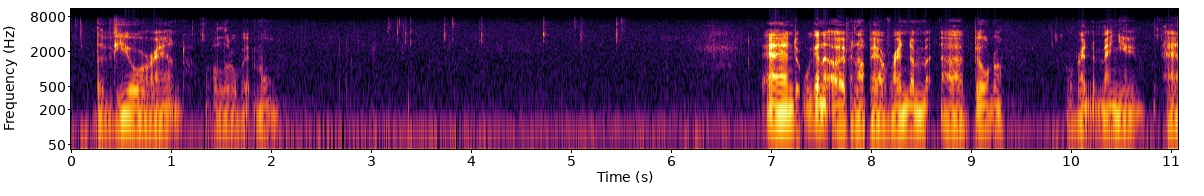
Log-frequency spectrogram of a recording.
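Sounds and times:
low electrical hum: 0.0s - 11.0s
computer mouse clicks: 3.2s - 5.6s.

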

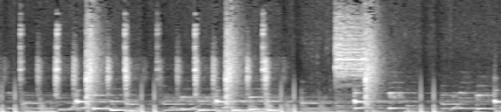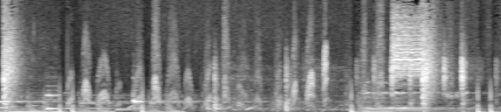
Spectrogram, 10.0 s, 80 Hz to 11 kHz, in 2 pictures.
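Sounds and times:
music with heavy bass beat: 0.0s - 10.0s
sliding scratch-like sounds: 6.9s - 8.6s.

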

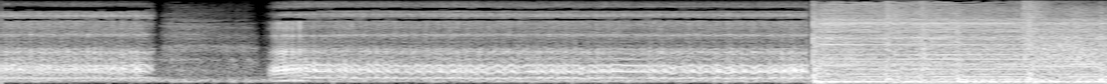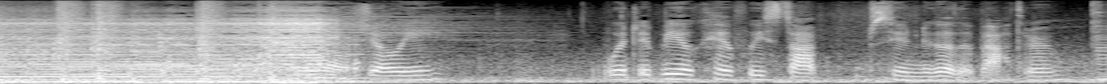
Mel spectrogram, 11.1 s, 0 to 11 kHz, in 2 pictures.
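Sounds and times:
loud music with bass and guitar: 4.1s - 7.4s.

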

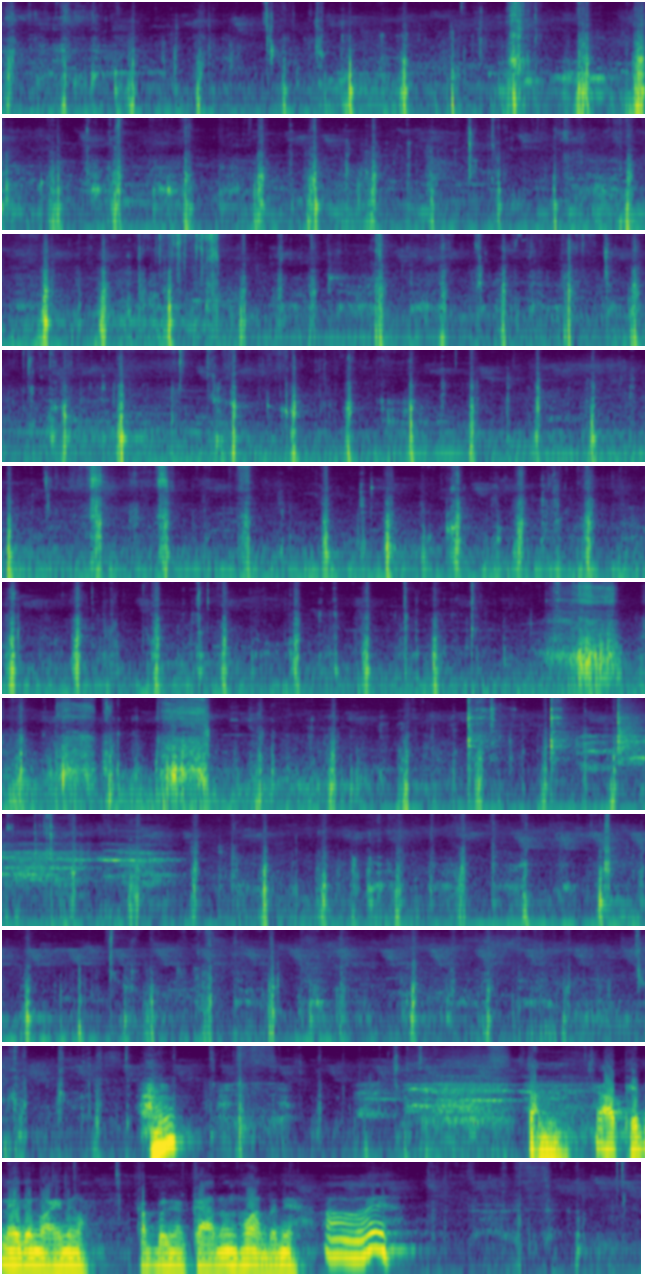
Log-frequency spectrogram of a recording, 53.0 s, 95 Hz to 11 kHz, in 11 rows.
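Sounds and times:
wet crunchy chewing: 0.0s - 50.4s, 51.2s - 53.0s.

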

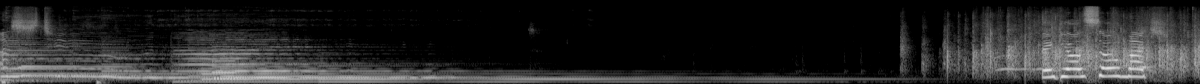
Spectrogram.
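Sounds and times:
audience applause: 9.0s - 12.0s.

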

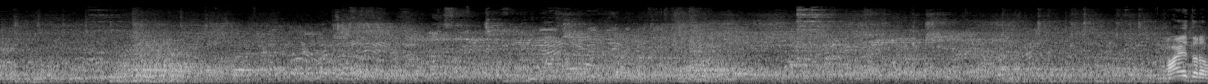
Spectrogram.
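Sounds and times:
food court hubbub and clatter: 0.0s - 12.0s.

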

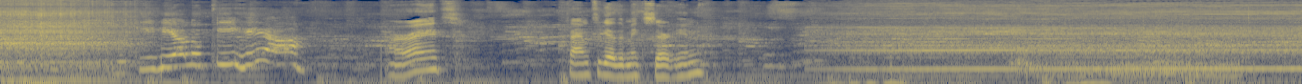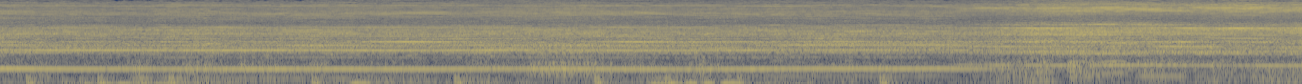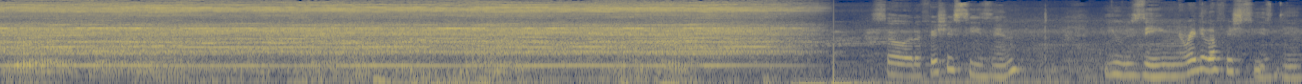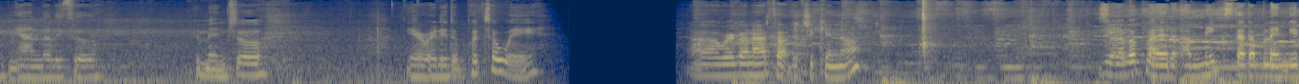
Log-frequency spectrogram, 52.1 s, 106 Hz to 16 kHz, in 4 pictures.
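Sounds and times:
electric hand mixer running: 0.0s - 1.7s, 7.9s - 34.4s
dull bumps of mixer beaters: 0.0s - 2.0s, 8.0s - 34.4s.

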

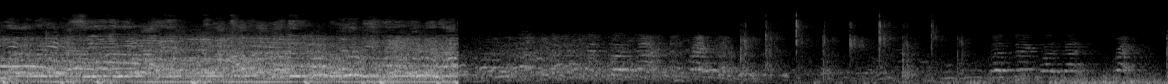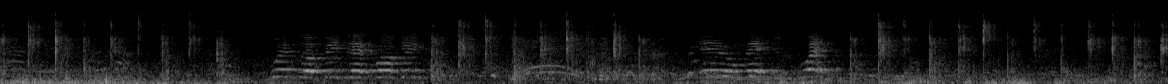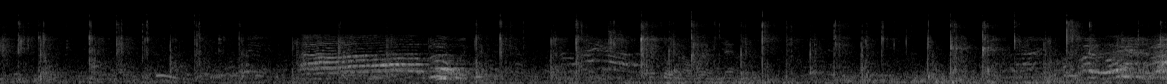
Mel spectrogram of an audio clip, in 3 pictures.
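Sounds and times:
murmur of crowd voices: 0.0s - 35.0s
hand claps and body slaps: 7.4s - 9.8s, 11.6s - 14.1s, 16.0s - 18.3s, 20.2s - 27.4s, 28.1s - 35.0s.

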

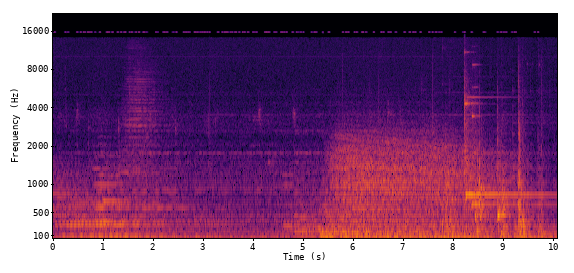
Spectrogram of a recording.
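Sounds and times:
doorbell chiming ding-dong: 8.2s - 10.0s.

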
